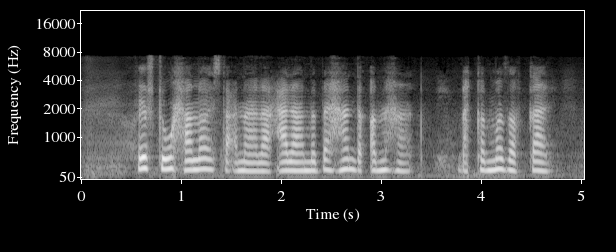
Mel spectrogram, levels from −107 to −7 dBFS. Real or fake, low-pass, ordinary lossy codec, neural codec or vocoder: fake; 7.2 kHz; none; codec, 16 kHz, 0.5 kbps, FunCodec, trained on LibriTTS, 25 frames a second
